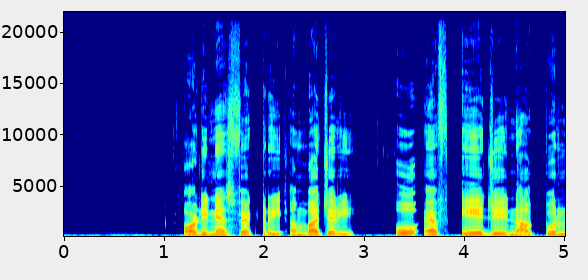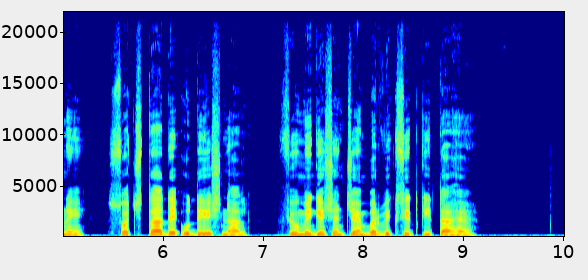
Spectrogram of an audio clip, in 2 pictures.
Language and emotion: Punjabi, neutral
